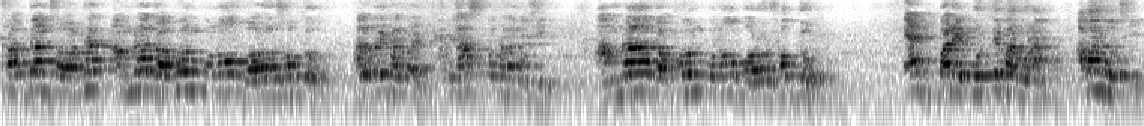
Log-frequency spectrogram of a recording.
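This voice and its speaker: A man's voice: very high voice, steady tone, normal speed, a bit bright. A man teaching a class, asking questions and having the students repeat answers back. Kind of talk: classroom teaching, call and response. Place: large echoey classroom. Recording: echoey room, distant mic, noisy.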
